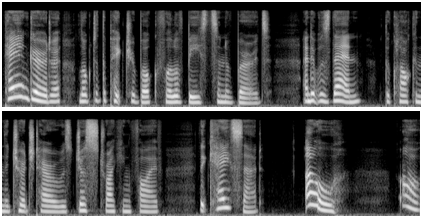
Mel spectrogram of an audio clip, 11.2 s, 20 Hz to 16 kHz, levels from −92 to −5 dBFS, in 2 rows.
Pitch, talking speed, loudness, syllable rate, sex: 225 Hz, 160 wpm, -21 LUFS, 4.6 syllables/s, female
